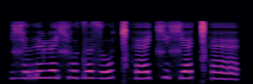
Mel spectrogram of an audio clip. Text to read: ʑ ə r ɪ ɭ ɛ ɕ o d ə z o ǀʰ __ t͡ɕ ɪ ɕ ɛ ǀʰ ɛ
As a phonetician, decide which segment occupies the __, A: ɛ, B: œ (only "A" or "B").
A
